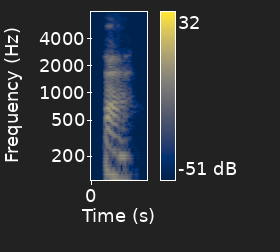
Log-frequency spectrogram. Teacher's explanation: huruf ta itu ujung lidah bertemu dengan gigi seri atas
